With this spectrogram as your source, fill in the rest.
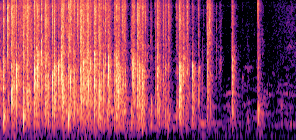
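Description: Students in a tenth-grade history class in Bihar clap loudly together in a dense, rapid burst that thins into scattered claps toward the end.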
